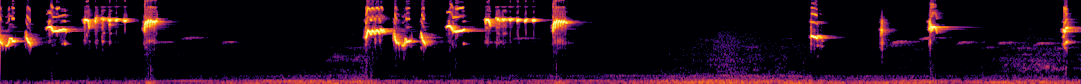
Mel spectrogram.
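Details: Orange-headed thrush in song, used as a morning prompt for other birds: two lively groups of rapid varied whistles and high squeaky notes, followed by a few isolated whistled phrases spaced over several seconds.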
